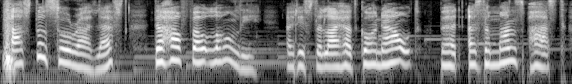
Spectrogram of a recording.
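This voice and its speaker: A woman voicing a gentle, wistful grandmother in her sixties, narrating a manga dub. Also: high-pitched, normal speed. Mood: calm, wistful. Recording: background music under the voice.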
